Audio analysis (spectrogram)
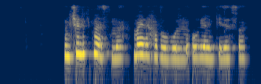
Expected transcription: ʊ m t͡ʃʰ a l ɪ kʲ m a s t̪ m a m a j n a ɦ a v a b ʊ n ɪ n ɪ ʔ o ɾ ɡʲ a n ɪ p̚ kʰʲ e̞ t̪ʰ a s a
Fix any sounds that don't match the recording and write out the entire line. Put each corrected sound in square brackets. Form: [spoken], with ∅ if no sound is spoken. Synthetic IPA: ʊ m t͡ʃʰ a l ɪ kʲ m a s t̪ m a m a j n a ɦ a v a b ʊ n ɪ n ɪ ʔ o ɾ ɡʲ a n ɪ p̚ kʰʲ e̞ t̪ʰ a s a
